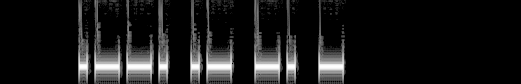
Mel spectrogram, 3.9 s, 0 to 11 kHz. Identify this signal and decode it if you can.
Morse code, heard as a keyed tone, about 20 wpm, 700 Hz. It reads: PANT
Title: Build A Word - 1 Letter At A Time - 5-Letter Words - 20wpm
